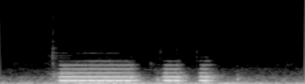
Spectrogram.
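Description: Vehicle horn: one long honk of about half a second, then two quick short toots, all on one steady pitch.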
